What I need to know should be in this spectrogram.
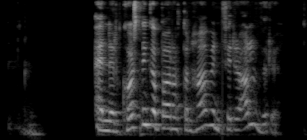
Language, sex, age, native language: Icelandic, female, 40-49, Icelandic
